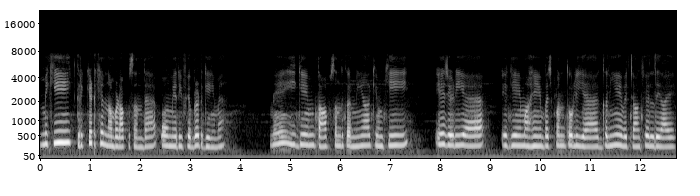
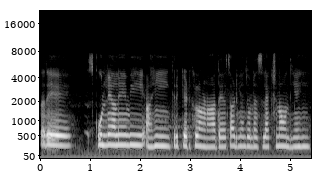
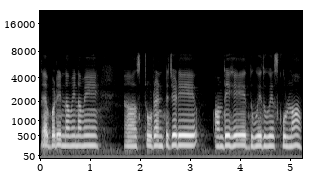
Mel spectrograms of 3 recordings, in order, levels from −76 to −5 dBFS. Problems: none marked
